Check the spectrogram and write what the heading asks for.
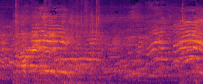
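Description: Voices talking and calling out across a gym, with children running on a hardwood court.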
